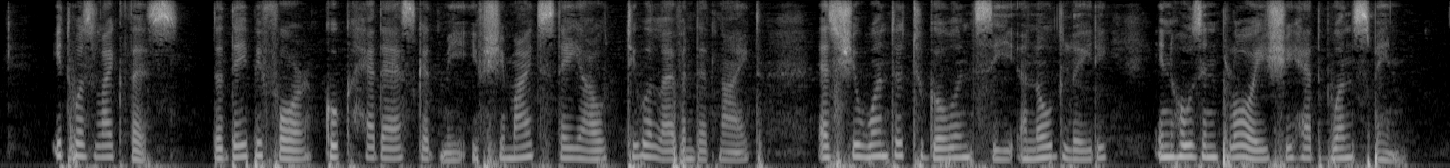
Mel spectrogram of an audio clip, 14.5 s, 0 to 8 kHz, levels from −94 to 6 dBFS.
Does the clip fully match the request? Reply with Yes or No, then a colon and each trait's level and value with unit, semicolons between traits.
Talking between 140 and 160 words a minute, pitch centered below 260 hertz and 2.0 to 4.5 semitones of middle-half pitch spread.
Yes: average, 155 wpm; medium, 185 Hz; average, 3.4 semitones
